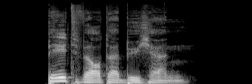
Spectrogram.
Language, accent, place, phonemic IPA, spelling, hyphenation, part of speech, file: German, Germany, Berlin, /ˈbɪltˌvœʁtɐbyːçɐn/, Bildwörterbüchern, Bild‧wör‧ter‧bü‧chern, noun, De-Bildwörterbüchern.ogg
- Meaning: dative plural of Bildwörterbuch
